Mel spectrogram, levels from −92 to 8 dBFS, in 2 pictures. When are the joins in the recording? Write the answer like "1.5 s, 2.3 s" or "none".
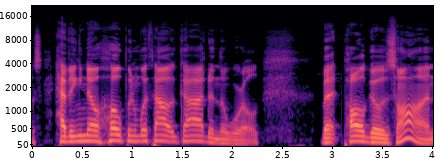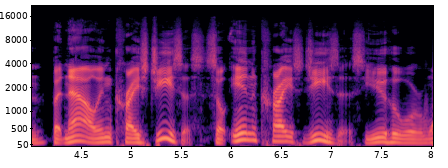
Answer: none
